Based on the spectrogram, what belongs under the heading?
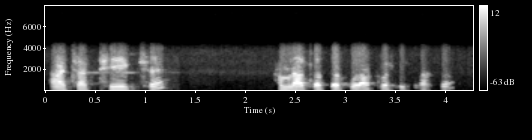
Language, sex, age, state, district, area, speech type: Maithili, male, 18-30, Bihar, Purnia, rural, conversation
